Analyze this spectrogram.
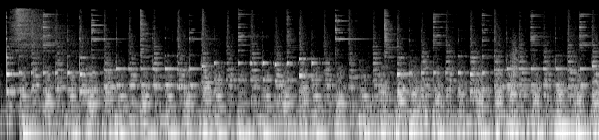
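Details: Bright mallet-percussion music, with marimba and vibraphone over orchestral backing, plays throughout with steady rhythmic strikes; no animal sound is heard.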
